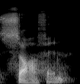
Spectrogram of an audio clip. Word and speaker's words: soften: Never pronounce the T in the word soften. With the verb soften, the T is always silent.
